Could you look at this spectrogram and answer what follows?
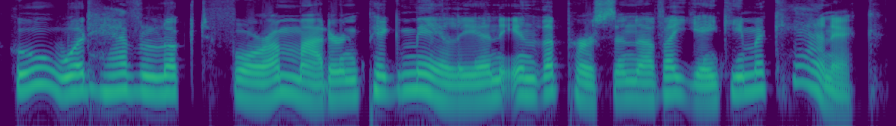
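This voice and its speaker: A man voicing an earnest, admiring and refined gentleman artist from a storybook, speaking formally and emphatically. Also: on the high side, expressive, a little slow, no echo, voice pushed up. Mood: admiring wonder. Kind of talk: storybook character reading.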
